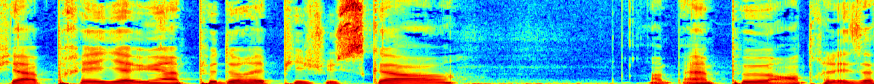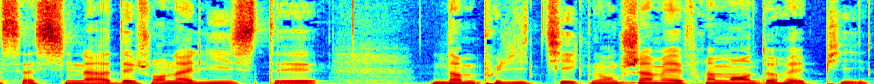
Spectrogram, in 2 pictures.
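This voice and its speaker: Moderate pace broken by long, frequent pauses. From Lebanon, raised partly in France. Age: 40s. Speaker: journalist. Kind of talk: remote interview.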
